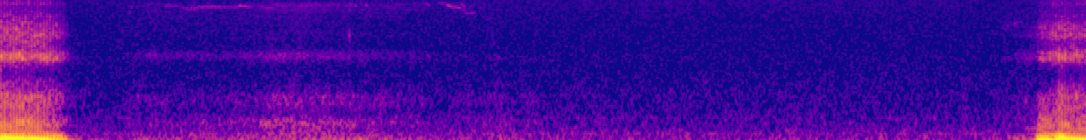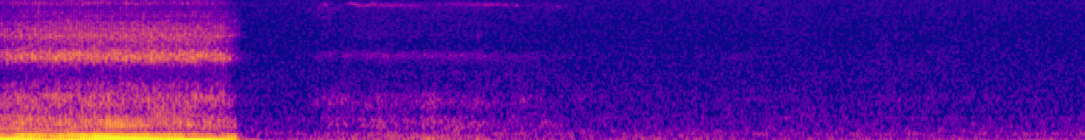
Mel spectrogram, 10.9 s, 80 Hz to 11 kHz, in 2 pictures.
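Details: Labrador sleeping, recorded with a Zoom H4n recorder: loud, low, rattling snores, one long snore between quiet breaths, faint snorts in between; snoring.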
